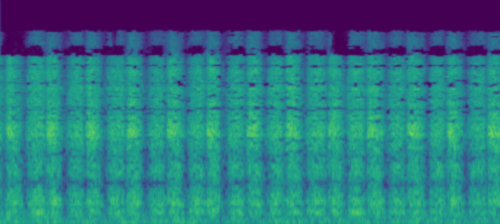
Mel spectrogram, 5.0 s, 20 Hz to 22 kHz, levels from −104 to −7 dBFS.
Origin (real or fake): real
